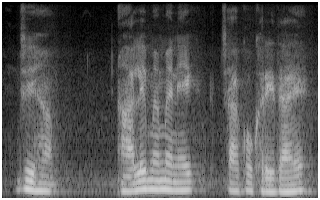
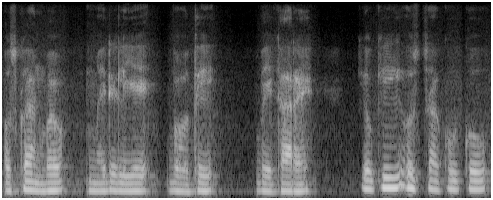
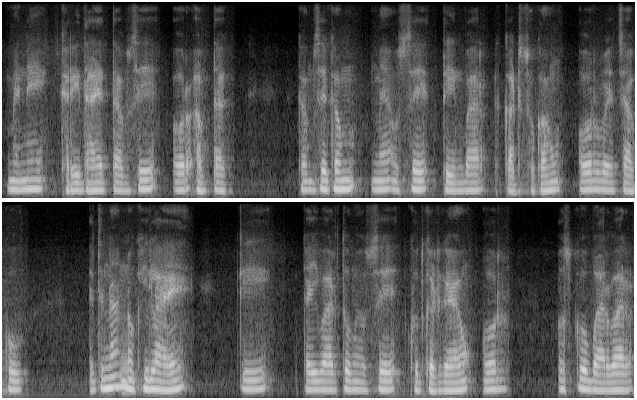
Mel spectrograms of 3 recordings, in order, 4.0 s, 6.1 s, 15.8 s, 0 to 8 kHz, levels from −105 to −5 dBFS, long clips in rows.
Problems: none marked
